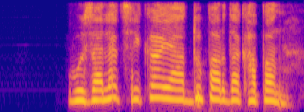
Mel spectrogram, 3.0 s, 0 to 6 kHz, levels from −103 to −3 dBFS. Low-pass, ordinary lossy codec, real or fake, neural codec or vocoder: 5.4 kHz; AAC, 48 kbps; fake; codec, 16 kHz, 4 kbps, FunCodec, trained on Chinese and English, 50 frames a second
